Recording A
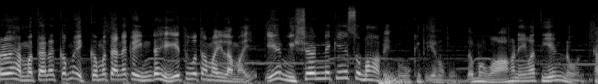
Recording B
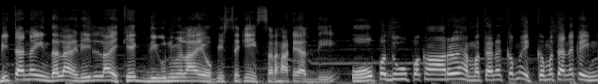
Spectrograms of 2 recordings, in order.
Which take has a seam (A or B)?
A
